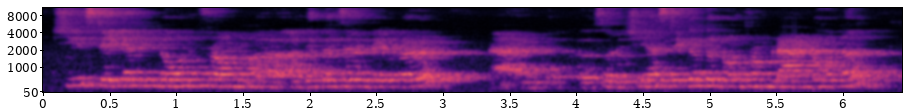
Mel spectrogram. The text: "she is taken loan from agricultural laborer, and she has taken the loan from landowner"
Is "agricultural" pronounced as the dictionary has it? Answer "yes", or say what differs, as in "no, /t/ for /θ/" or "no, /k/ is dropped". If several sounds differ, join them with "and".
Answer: no, /ɹ/ is dropped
